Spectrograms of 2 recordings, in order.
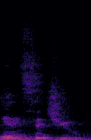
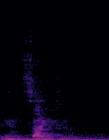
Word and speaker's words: in situ: Now, the top one, the first one, my mentor, Dr. George Callahan, pronounced it in situ, as in situation. My mom, who's in the medical field, pronounces it in situ.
